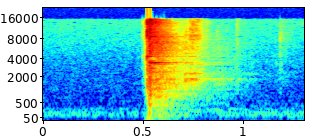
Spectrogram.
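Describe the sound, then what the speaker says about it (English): A ballistic pendulum gun fires a ball with one sharp, loud crack that rings briefly and fades within half a second, alone against near silence. "We'll fire the gun."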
